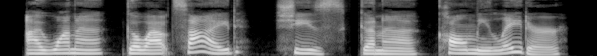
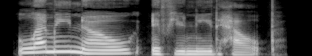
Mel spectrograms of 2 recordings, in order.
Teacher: In fluent English, words blend together. Instead of want to, you'll often hear wanna. Going to becomes gonna, and let me sounds like lemme. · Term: connected speech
